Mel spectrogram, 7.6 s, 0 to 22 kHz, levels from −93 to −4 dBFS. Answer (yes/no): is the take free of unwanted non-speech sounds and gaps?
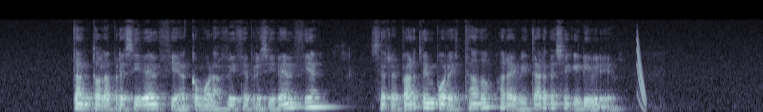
no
